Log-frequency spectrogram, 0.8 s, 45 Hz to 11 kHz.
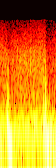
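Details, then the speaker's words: A single low lub-dub normal heartbeat presented as a human heart beating 72 times a minute in a vintage television commercial. "This is the sound of a human heart. It will beat 72 times in this minute."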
